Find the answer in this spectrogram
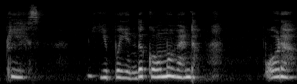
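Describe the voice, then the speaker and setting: An urgent, pleading young woman, played by a woman in an audio drama. Her voice sits very high. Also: little pitch movement, normal speed, warm tone. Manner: urgent, insistent.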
